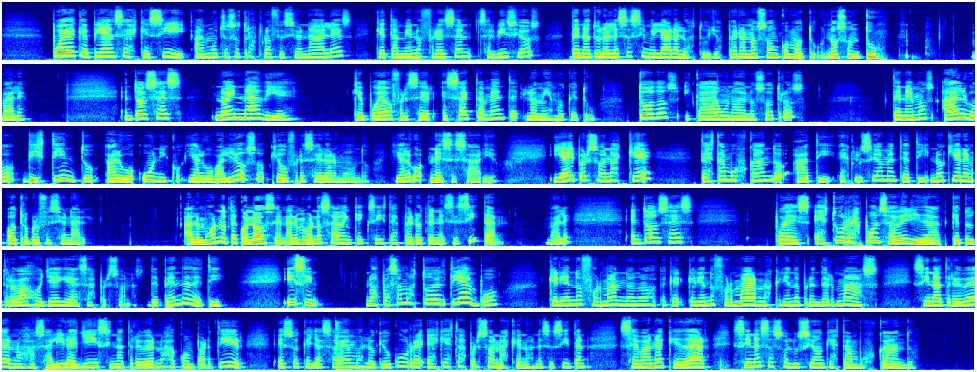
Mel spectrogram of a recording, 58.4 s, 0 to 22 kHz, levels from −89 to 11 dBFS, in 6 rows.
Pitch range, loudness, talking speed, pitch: 215-265 Hz, -25 LUFS, 160 wpm, 235 Hz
